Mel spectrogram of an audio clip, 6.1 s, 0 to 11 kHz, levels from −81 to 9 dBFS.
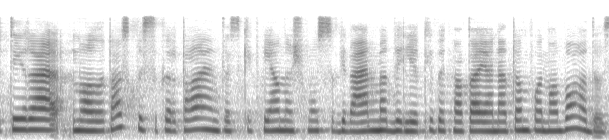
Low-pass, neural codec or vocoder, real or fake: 7.2 kHz; codec, 16 kHz, 1 kbps, FunCodec, trained on Chinese and English, 50 frames a second; fake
